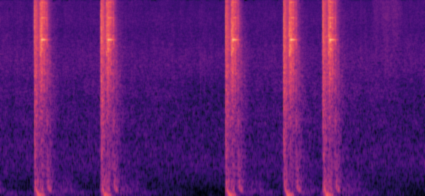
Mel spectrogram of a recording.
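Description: A rifle fires single loud shots that echo across open ground.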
